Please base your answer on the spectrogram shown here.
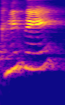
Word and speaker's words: κλειδί: Το κλειδί, which means the key, and το ταξίδι, which means the journey. Το κλειδί has the accent at the last syllable, and το ταξίδι has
